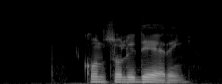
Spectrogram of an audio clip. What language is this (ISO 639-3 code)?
nor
